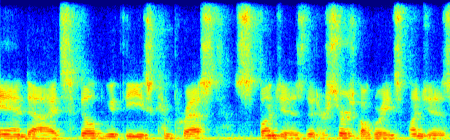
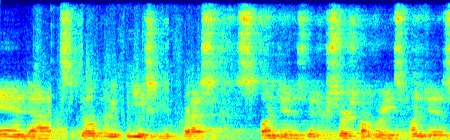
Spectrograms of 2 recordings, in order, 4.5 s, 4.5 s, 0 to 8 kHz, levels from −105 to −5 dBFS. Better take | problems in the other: first | noise reduction (neural separator model SepFormer DNS4)

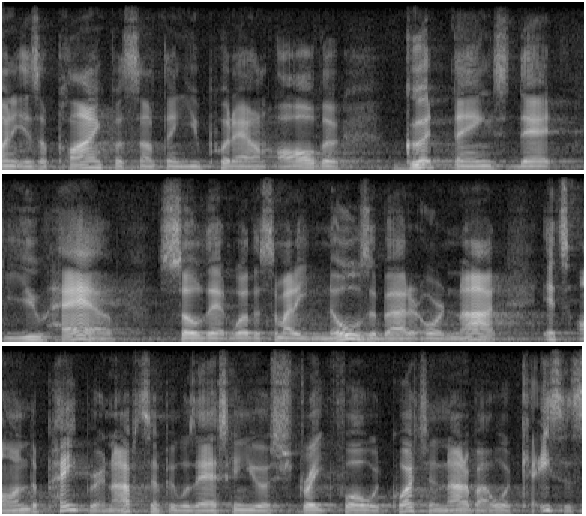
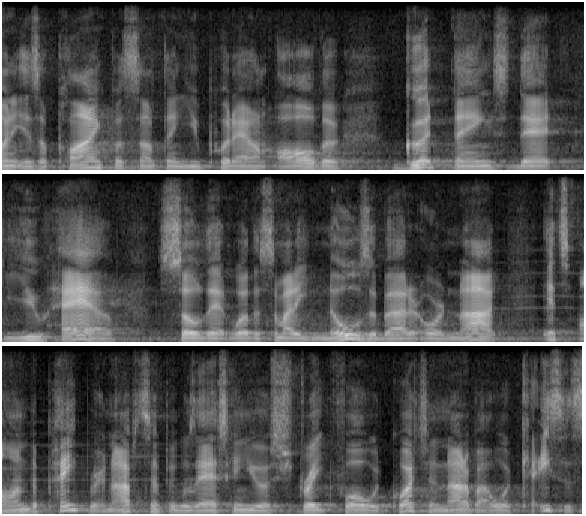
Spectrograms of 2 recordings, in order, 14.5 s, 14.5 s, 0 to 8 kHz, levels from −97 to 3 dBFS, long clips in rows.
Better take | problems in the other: first | noise reduction (neural separator model SepFormer DNS4)

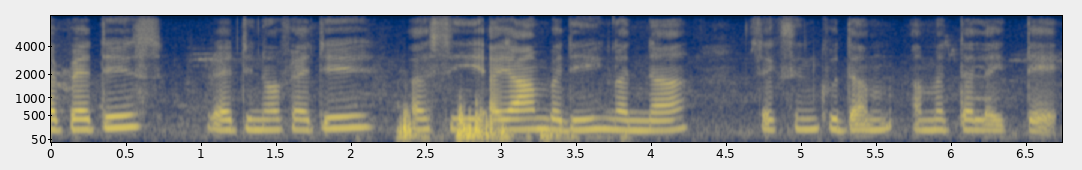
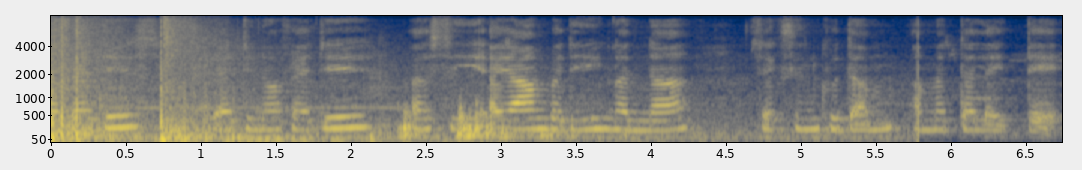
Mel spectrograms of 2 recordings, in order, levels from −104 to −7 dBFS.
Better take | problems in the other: first | background sound (Cheering / Fireworks); 2 dB below the speech // room echo; dies away in 0.4 s

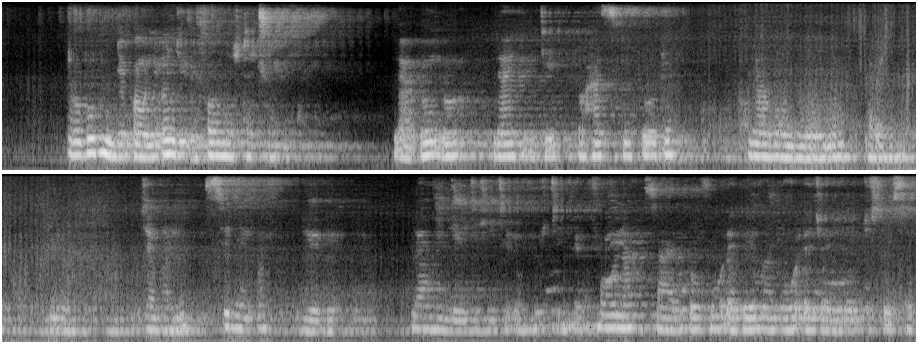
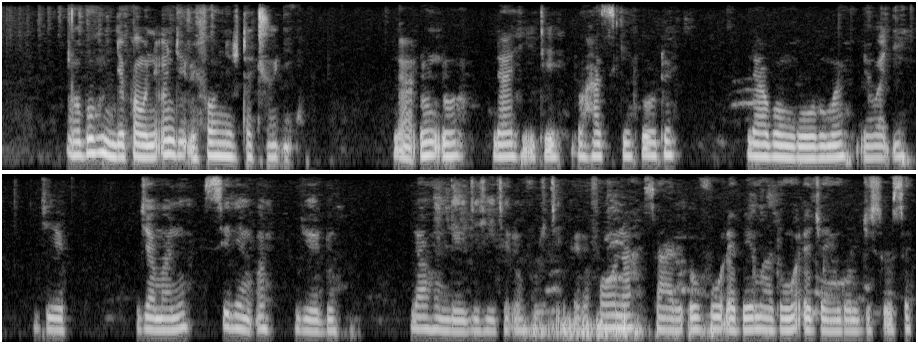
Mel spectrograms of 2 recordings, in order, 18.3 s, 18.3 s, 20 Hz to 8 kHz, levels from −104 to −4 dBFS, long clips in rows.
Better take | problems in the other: second | noise reduction (neural separator model SepFormer DNS4)

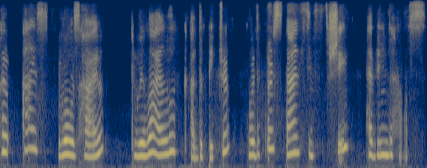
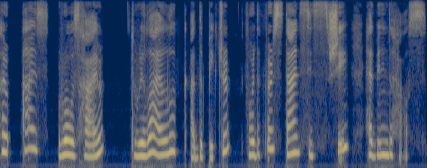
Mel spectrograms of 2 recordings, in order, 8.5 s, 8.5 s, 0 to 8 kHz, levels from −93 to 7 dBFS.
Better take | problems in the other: second | noise reduction (neural mask model Resemble Enhance denoiser)

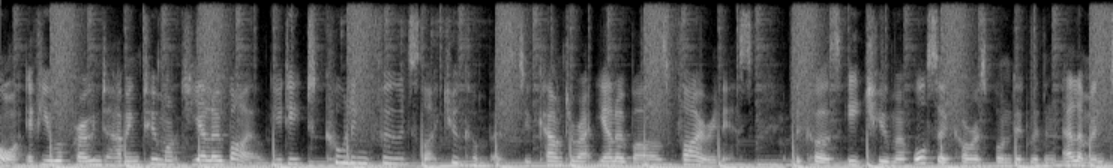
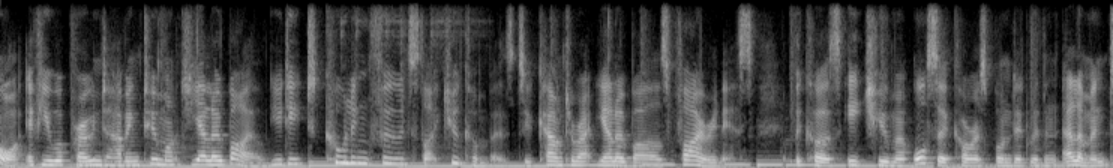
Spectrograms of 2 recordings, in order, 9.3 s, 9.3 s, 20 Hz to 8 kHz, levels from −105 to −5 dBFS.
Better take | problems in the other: second | background sound (Bass guitar); as loud as the speech

